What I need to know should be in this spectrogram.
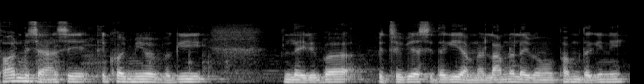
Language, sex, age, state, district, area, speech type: Manipuri, male, 45-60, Manipur, Thoubal, rural, spontaneous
